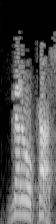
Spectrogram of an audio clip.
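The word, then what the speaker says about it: metochos: But the same word occurs in Hebrews 8 times, but this word, metakos, M-E-T, long O, meadow, C-H-O-S, kos, meadow kos.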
